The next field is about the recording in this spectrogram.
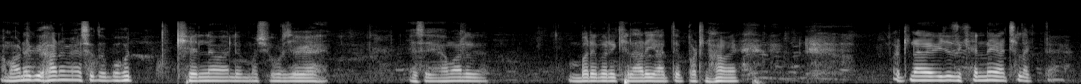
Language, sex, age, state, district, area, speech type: Urdu, male, 18-30, Bihar, Supaul, rural, spontaneous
